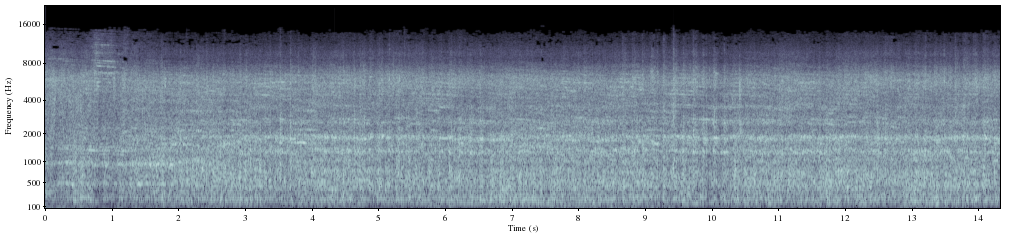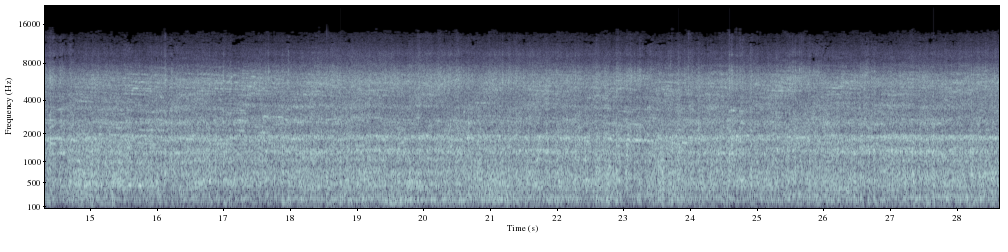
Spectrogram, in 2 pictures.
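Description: Union Pacific coal train rolling past: the last diesel locomotive goes by at the start, then a steady run of coal cars, their steel wheels running over the rails with a thin, steady high squeal.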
